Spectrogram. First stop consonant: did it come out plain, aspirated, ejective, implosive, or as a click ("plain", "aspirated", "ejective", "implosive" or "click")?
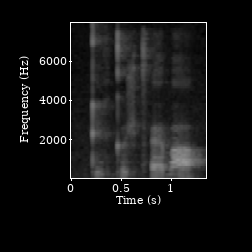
ejective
